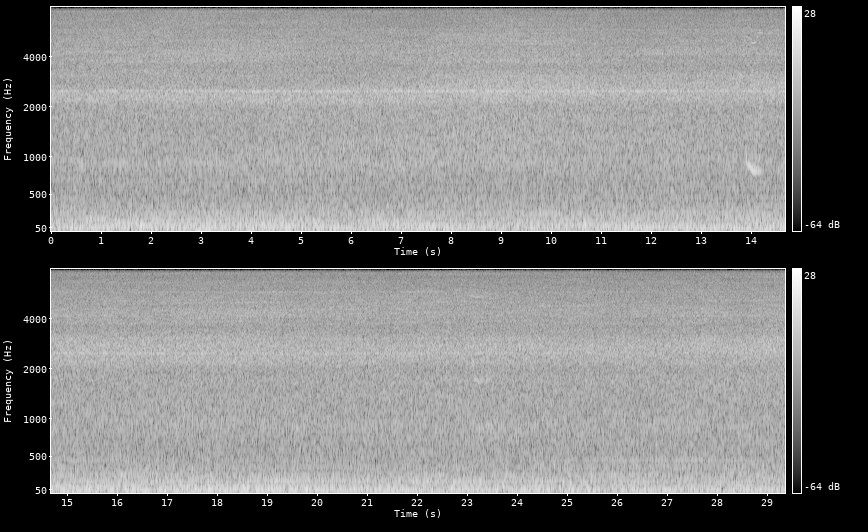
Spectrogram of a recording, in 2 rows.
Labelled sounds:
13.9	14.2	killer whale, southern resident, 0.77 to 0.94 kHz

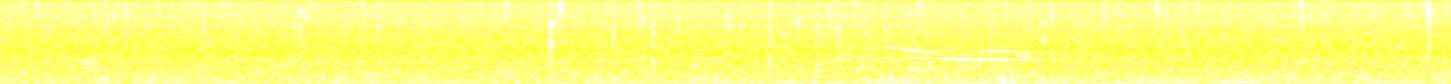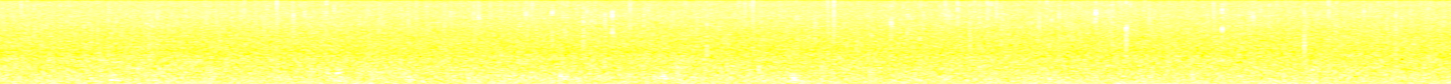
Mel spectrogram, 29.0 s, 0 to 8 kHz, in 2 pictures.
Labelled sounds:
8.9	10.3	humpback whale, 0.81 to 1.4 kHz

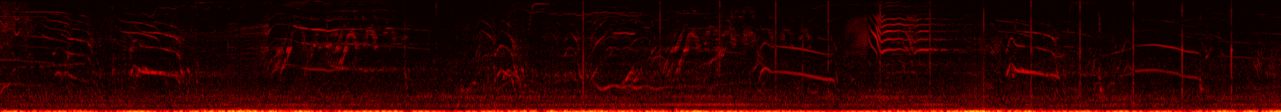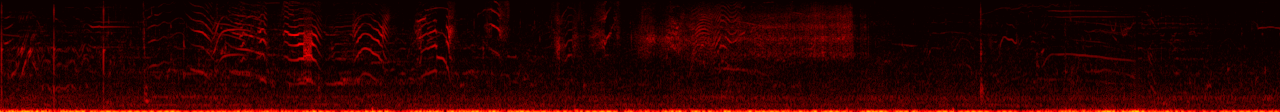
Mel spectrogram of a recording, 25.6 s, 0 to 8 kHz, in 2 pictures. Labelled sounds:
0.3	4.3	killer whale, southern Alaska resident, 0.46 to 8.0 kHz
4.6	5.3	killer whale, southern Alaska resident, 0.64 to 4.9 kHz
5.7	6.5	killer whale, southern Alaska resident, 0.69 to 6.2 kHz
7.5	13.1	killer whale, southern Alaska resident, 0.60 to 8.0 kHz
13.7	18.0	killer whale, southern Alaska resident, 0.55 to 8.0 kHz
20.0	20.7	killer whale, southern Alaska resident, 0.69 to 1.4 kHz
22.0	24.2	killer whale, southern Alaska resident, 0.55 to 7.4 kHz

